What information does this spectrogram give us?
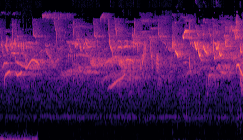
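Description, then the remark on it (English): A dense early-morning chorus of songbirds in hedgerows and fields in southeast France near Brest, with a blackbird singing loudly among them: overlapping bright whistles and chirps run continuously and steadily, swelling a little toward the end, with no talking. “You can distinguish a blackbird singing loudly to wake up the world, and a church bell tolling.”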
